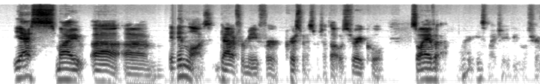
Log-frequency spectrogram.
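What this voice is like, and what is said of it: Gravelly voice from a cold. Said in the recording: “If you can't tell already by my voice, I have a cold ... I can hear it like getting more gravelly. I sound like I've been smoking my entire life.”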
